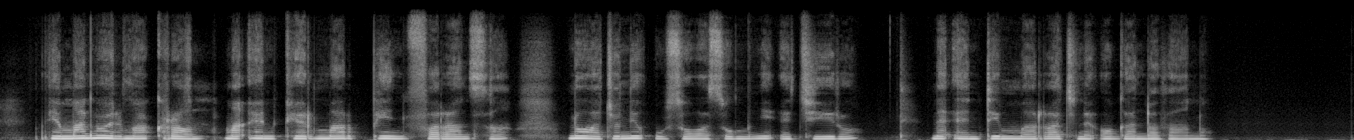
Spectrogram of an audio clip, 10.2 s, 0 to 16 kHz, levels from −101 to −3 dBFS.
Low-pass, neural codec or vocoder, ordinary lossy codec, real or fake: 14.4 kHz; autoencoder, 48 kHz, 32 numbers a frame, DAC-VAE, trained on Japanese speech; none; fake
